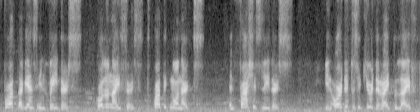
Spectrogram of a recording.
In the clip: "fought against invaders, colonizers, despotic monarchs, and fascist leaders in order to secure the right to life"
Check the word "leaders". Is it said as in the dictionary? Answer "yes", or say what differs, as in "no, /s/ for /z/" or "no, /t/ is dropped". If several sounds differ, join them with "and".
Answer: no, /s/ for /z/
